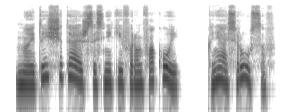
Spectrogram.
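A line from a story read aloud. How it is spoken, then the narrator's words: Calm reply. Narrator (Russian): спокойно ответил Борис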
